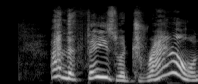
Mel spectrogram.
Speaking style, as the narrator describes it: exclaimed Michael

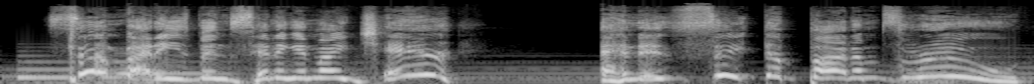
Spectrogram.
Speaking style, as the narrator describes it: said the little wee bear in his little wee voice

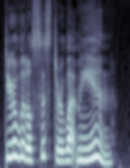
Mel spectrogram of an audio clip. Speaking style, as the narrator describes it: cried

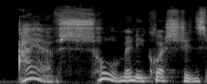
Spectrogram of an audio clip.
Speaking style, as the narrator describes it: Peter muttered

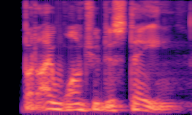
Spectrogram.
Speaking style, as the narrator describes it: said Adam

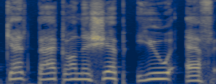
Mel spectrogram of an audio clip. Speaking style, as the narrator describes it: the Coast Guard guy just started screaming

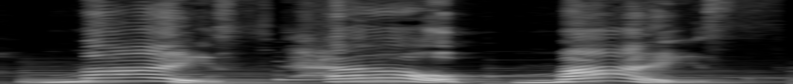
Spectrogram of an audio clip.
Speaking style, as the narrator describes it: started shouting

